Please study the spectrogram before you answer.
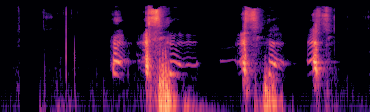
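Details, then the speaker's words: Repeated sneezing that the sneezer blames on dust in the laundry room: a quick run of about three sneezes, each a brief high-pitched inhale then a sharp burst. She says the sneezes really hurt. "uh moving things around makes me sneeze all the dust that's up in this laundry room is making me sneeze"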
